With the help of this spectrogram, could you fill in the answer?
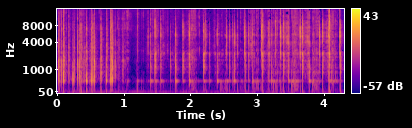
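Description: Long acrylic nails tap across the surface and edges of a small, flat, solid painted wood or MDF Halloween sign plaque with a pumpkin and "Happy Spooktacular Halloween" design. The result is a rapid run of sharp, dry clicks that die away almost instantly. A faint wooden tone sits around 430 Hz, with a busier, louder burst of taps at the start.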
